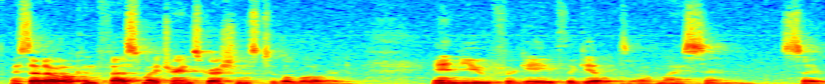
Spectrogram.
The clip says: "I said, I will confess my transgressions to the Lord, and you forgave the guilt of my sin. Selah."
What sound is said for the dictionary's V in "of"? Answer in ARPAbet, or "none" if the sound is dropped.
V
